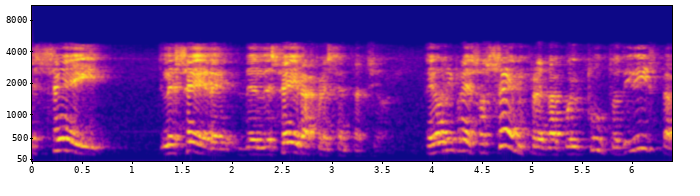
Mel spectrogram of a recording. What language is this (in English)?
Italian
